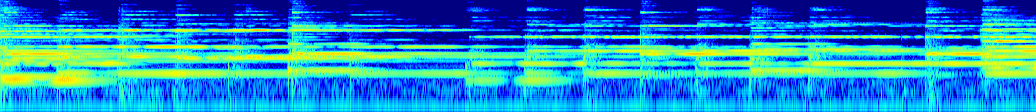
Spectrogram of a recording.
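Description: Handbell choir ringing brass handbells: notes and chords struck about every half second, each ringing on and overlapping the next.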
